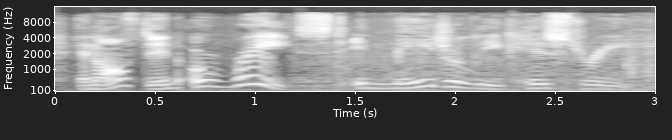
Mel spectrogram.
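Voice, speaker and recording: A woman with an American accent speaks at medium pitch and a moderate pace, with very wide pitch swings. Noticeable background noise runs underneath. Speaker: TV news reporter. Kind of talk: TV news reporting, live and packaged stories. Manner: clear, professional, measured.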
